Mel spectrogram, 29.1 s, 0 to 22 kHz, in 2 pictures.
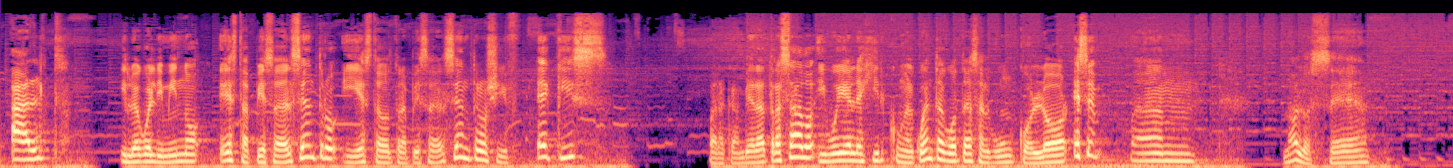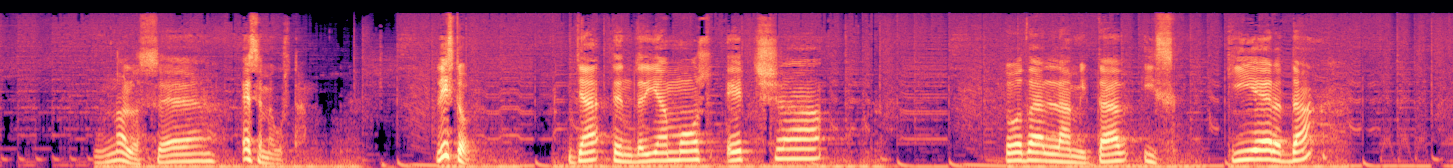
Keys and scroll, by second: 5.2 shift+x, 5.6 v, 6.5 shift+x, 11.4 Caps_Lock, 12.0 shift+x, 15.6 shift+x, 17.0 v, 17.7 space, 28.8 space.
